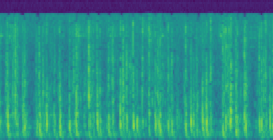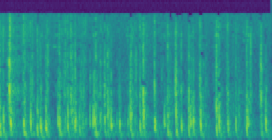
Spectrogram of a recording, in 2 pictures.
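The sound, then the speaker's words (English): A horse's hooves clip-clop in a quick, steady, continuous rhythm of many sharp knocks. The horse is near a burnt-out wagon on the prairie, and no other sound stands out over the hoofbeats. “And that's his horse, too.”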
